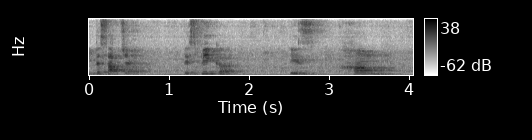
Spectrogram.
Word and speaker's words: हम: The speaker is hum. How do you pronounce?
